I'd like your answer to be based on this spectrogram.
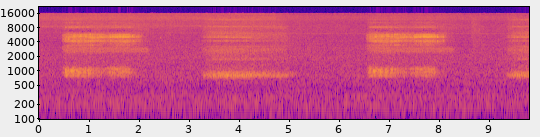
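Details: Simulated snoring from a teddy toy: alternating buzzing and whistling snore-like tones repeating about every three seconds over a steady background hum.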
